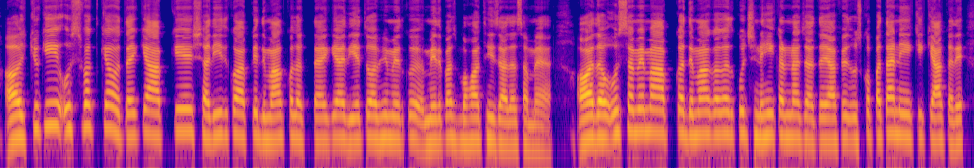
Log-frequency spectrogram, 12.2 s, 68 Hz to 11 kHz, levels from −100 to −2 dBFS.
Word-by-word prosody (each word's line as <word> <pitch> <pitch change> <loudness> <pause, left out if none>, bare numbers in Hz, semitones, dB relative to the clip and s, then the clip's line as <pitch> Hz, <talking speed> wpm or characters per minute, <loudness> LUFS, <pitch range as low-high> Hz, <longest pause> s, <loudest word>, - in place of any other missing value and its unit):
और 170 +2 +6
क्योंकि 245 +2 0
उस 220 -1 -2
वक़्त 235 0 0
क्या 230 - 0
होता 185 -5 0
है 180 - +1
कि 190 +3 -6
आपके 195 +2 +2
शरीर 180 0 -1
को 190 - -3
आपके 175 +1 +1
दिमाग 160 0 +1
को 180 - -2
लगता 160 -1 -3
है 160 0 0
कि, 165 - -7
"यार 165 -2 +2
ये 155 +1 0
तो 170 +2 -2
अभी 165 0 -1
मेरे 160 -2 -2
को 160 -5 -2
मेरे 150 +1 0
पास 170 +1 -3
बहुत 155 +1 -1
ही 160 - -2
ज़्यादा 140 -2 0
समय 130 -2 -4
है।" 115 -4 -5 0.3
और 165 +4 +7
उस 175 +3 +2
समय 205 0 +2
में 205 0 0
आपका 195 0 +2
दिमाग 185 0 0
अगर 185 0 0
कुछ 190 -2 -4
नहीं 175 +1 -1
करना 170 -1 +1
चाहते 160 -1 -2
या 155 0 +3
फिर 170 -1 -2
उसको 185 +5 -7
पता 180 +3 +2
नहीं 180 -2 -2
है 175 - -2
कि 175 +1 -8
क्या 160 -1 +3
करें, 150 -1 -3
170 Hz, 245 wpm, -23 LUFS, 160-190 Hz, 0.3 s, और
